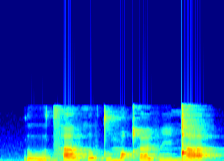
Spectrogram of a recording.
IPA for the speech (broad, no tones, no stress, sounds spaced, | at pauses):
ɾ uː t͡sʰ a v x ɤ v tʷ ɛ m ɔ qʰ i f iː ŋ͡ǃ a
